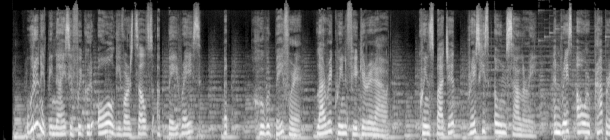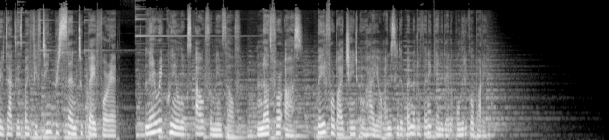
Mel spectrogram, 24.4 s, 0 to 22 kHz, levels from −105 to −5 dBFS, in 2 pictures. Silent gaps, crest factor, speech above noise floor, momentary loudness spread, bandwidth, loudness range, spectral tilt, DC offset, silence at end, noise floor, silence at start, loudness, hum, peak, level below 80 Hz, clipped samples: none; 16 dB; 72 dB; 11 LU; over 20 kHz; 5 LU; -5 dB/octave; under 0.1%; 2.2 s; -88 dBFS; 0.25 s; -16 LUFS; none; -2 dBFS; -40 dBFS; under 0.1%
